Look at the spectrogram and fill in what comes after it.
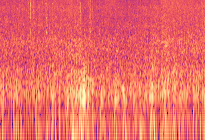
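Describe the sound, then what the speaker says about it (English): Steady wind buffets the microphone in a low rumble by the East River waterfront in Lower Manhattan, with faint water and traffic-like background noise and a brief gust near the middle. "Windy by the waterway, heading toward the East River."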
